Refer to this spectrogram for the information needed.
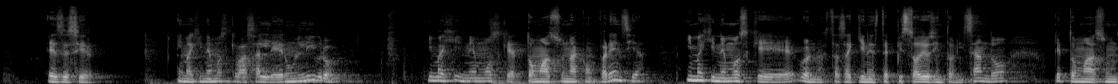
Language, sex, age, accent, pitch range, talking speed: Spanish, male, 30-49, Mexican, 120-150 Hz, 135 wpm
